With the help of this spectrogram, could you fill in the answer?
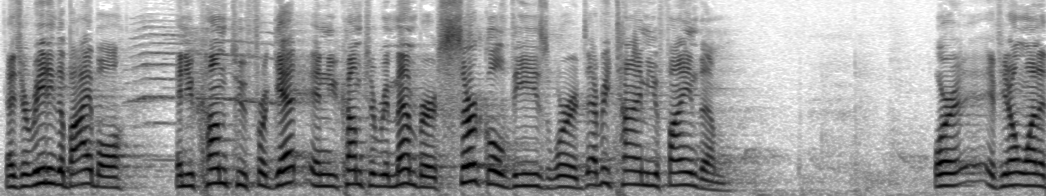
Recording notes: the audio from the Friday Session of the 2023 Bible Conference at CityGate Church in Portage, MI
